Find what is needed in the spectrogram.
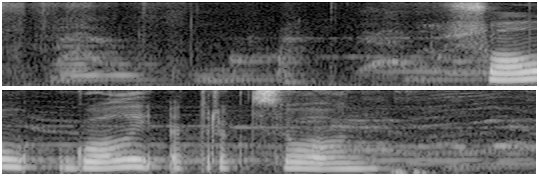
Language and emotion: Russian, neutral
